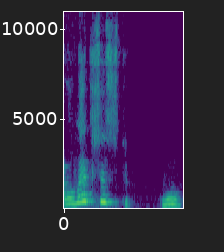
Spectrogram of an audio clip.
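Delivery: normal talking voice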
